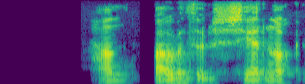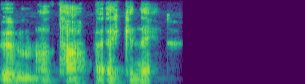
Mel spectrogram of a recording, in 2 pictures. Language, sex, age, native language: Icelandic, male, 20-29, Faroese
